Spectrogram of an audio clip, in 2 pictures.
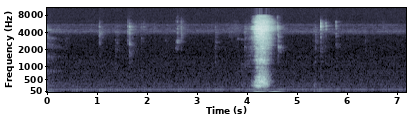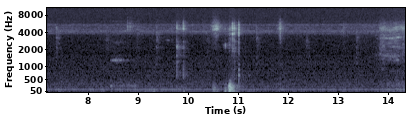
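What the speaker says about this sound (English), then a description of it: "Sneeze." A single sharp hay-fever sneeze, near and sudden, in an otherwise quiet space with a faint high-pitched hum and a few small clicks.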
